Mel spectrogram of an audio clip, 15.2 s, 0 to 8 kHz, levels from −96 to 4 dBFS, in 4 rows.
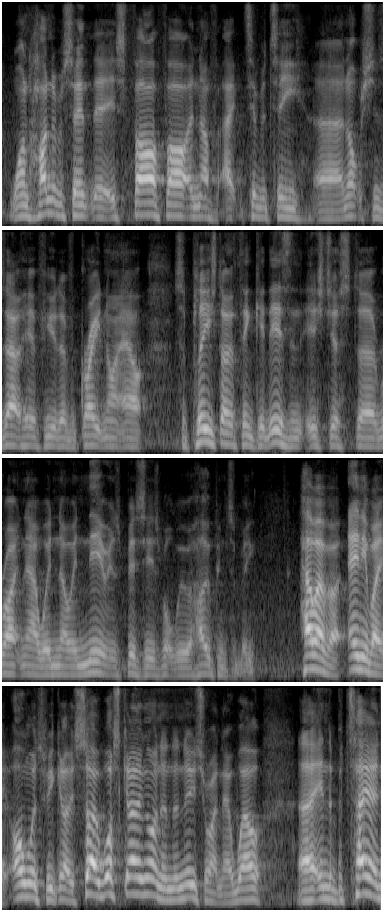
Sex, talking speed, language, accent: male, 245 wpm, English, British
